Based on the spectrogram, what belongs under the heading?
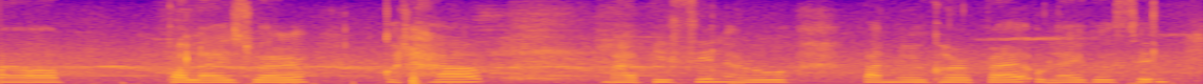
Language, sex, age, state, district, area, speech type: Assamese, female, 18-30, Assam, Golaghat, urban, spontaneous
